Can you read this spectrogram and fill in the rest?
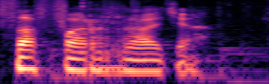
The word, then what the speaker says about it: Zafaradia: Z, miejscowość się nazywa Zafaradia. Jakby ktoś pytał, to się tak dziwnie wymawia, Zafaradia.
